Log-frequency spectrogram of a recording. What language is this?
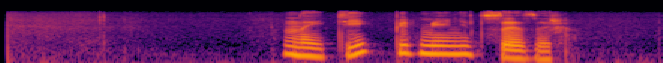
Russian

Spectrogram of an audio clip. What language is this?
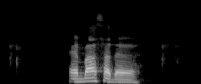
Thai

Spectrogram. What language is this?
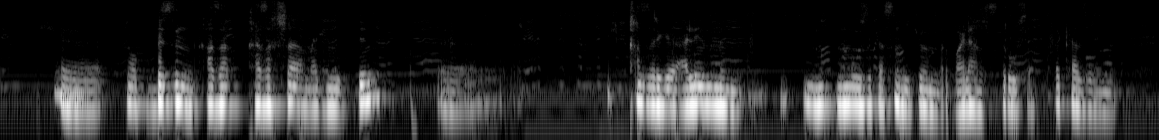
Kazakh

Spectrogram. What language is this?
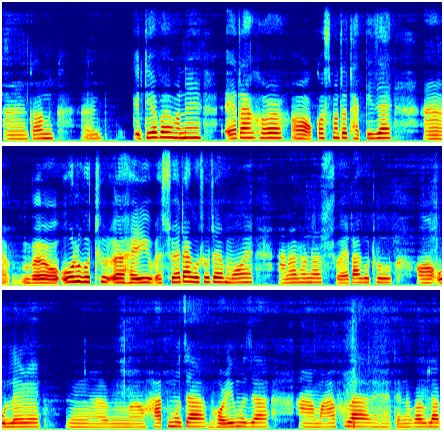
Assamese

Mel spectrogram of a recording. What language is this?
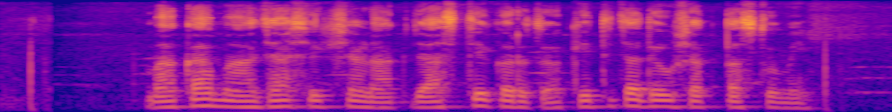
Marathi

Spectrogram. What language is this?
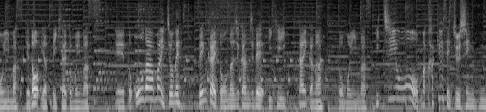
Japanese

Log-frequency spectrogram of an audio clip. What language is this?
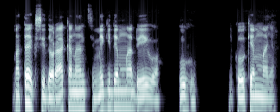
Igbo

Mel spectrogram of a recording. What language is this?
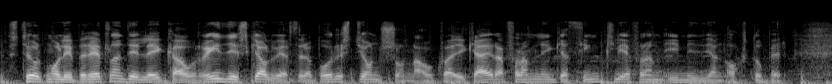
Icelandic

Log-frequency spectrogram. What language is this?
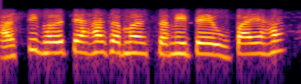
Sanskrit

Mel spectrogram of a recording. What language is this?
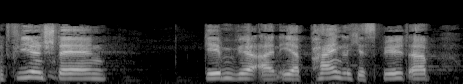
German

